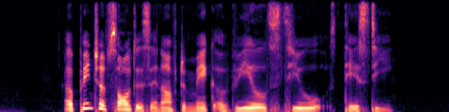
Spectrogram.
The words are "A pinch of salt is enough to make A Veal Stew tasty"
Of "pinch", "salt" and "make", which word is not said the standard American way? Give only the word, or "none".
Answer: none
